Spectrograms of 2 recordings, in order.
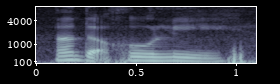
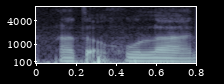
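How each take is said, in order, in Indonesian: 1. Kata ini diakhiri dengan vokal i. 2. Kata ini diakhiri dengan vokal a. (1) "kenapa di sini harokatnya kasrah" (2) "lamnya juga harokat fathah, salah"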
